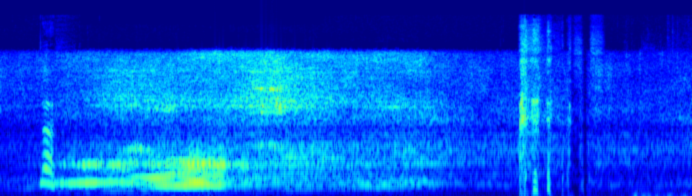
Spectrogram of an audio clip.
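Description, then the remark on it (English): A loud car engine revs up with rising pitch and roars as it accelerates, then settles into a steadier drone before a few sharp clicking sounds near the end. “Cars. Fast, loud noises.”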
